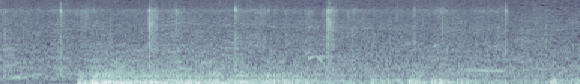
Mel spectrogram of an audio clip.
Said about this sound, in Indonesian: Eh, hujan.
